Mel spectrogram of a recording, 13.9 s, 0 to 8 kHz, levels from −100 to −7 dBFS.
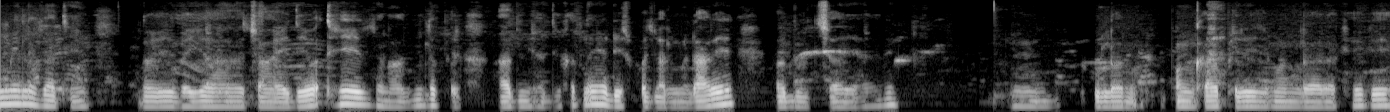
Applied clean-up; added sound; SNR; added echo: none; none; none; none.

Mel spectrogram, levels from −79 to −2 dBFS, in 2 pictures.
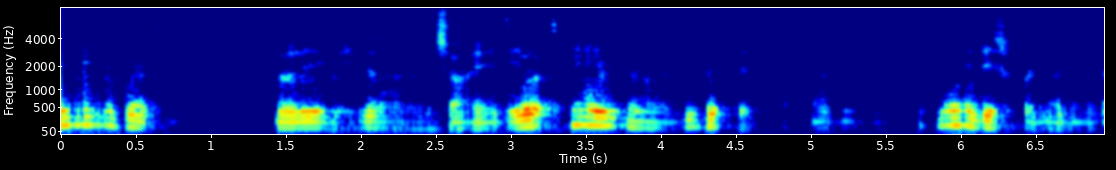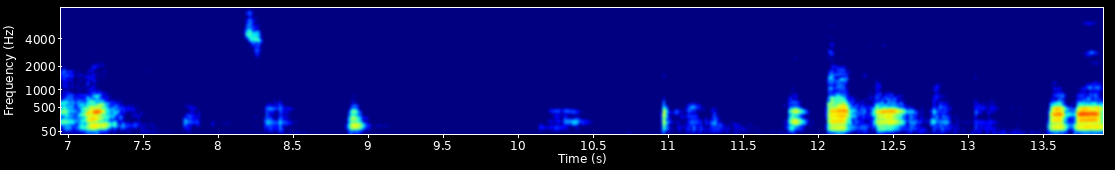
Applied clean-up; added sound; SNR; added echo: neural mask model DeepFilterNet 3.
